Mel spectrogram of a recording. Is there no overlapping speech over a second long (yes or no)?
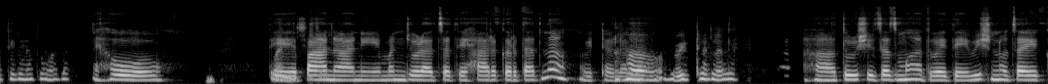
yes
